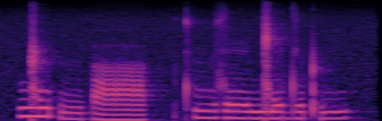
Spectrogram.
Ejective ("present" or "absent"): present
